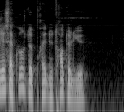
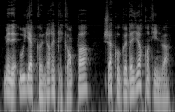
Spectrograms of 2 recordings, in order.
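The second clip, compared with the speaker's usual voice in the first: ordinary delivery, nothing marked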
